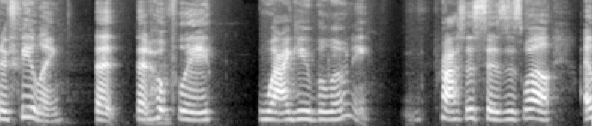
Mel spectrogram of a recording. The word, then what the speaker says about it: Wagyu: pair here with your so Wagyu is how you pronounce it okay what struck you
